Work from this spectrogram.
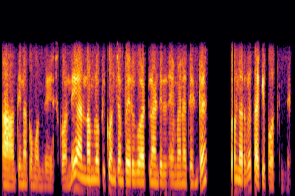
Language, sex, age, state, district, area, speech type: Telugu, male, 18-30, Telangana, Hanamkonda, urban, conversation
